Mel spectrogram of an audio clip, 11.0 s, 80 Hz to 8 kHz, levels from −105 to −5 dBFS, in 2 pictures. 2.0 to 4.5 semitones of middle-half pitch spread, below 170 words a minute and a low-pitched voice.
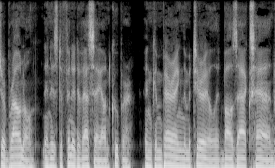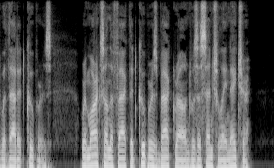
Yes: average, 2.8 semitones; average, 155 wpm; low, 100 Hz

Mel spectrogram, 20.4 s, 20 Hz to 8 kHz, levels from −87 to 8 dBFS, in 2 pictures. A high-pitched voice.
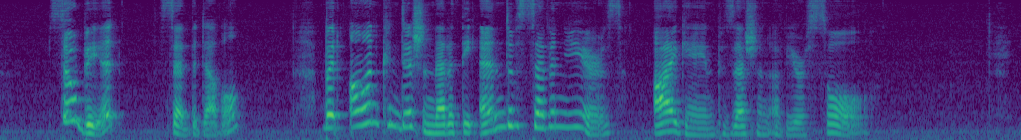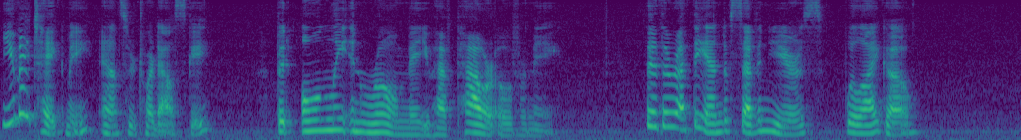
Yes: high, 195 Hz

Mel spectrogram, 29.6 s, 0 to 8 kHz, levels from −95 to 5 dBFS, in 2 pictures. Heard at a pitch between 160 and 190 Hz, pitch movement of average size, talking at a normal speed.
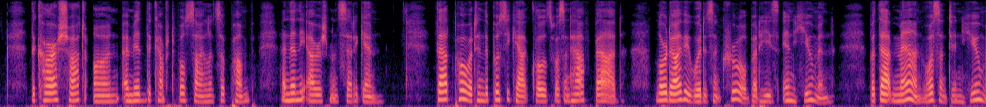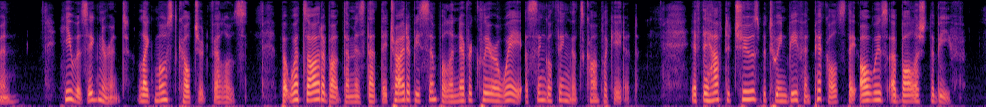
Yes: medium, 185 Hz; average, 3.3 semitones; average, 165 wpm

